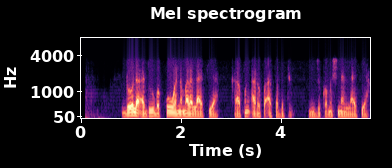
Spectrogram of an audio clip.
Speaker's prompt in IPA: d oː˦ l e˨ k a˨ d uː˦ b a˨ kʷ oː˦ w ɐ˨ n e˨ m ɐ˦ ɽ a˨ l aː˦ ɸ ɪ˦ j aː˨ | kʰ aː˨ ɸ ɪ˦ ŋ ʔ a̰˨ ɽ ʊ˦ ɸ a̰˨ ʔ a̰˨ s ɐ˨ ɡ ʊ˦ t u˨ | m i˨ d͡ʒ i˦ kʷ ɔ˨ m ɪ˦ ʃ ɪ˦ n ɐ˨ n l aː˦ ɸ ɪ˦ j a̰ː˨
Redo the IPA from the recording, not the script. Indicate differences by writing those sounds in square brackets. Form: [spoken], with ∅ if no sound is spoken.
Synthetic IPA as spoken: d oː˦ l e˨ [ʔ] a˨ d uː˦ b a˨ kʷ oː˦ w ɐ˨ n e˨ m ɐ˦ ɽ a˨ l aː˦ ɸ ɪ˦ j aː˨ | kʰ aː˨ ɸ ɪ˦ ŋ ʔ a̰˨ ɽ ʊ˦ ɸ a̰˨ ʔ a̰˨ s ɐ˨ [b] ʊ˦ t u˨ | m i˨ d͡ʒ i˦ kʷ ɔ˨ m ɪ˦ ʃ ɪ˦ n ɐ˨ n l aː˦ ɸ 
